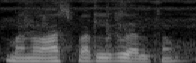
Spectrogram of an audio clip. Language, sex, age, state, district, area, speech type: Telugu, male, 18-30, Andhra Pradesh, Guntur, rural, spontaneous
